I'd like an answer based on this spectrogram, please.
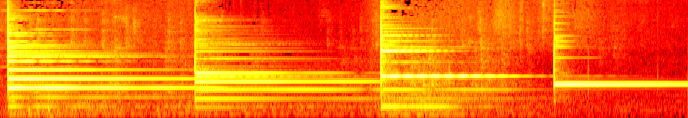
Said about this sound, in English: There are also chimes made of different materials in different diameters.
